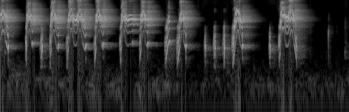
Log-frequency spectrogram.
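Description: A baby civet gives shrill, squeaky cries in quick bursts, each sliding up and down in pitch.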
